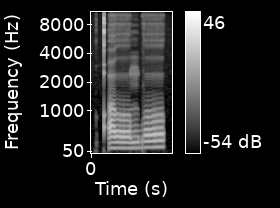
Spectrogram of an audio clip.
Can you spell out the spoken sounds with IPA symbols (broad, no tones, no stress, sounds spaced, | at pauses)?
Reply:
qʼ oː m b o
